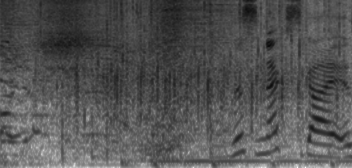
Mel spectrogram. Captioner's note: upbeat music; image whooshes; audience clapping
